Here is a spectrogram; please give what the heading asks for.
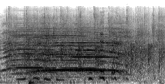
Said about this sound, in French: Et ce n'est pas des applaudissements en boîte.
